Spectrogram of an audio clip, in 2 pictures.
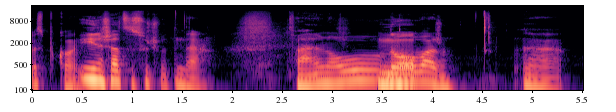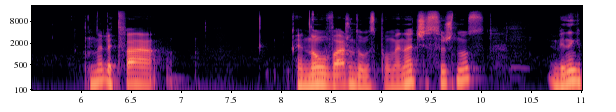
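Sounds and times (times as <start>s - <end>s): man speaking: 0.0s - 1.8s, 2.6s - 4.3s, 4.9s - 5.4s, 10.7s - 11.0s.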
